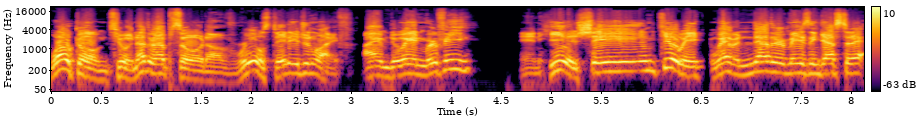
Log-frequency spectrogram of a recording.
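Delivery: loud, high on-air radio announcer voice. Opening the episode and introducing both hosts and the guest: radio announcer voice. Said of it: "I love doing this radio voice".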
